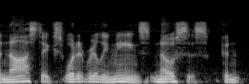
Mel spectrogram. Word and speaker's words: Gnosis: Gnosis, it's spelled with a G.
